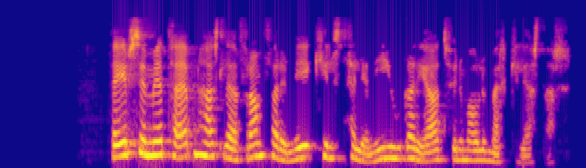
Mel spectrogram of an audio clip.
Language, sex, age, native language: Icelandic, female, 30-39, Icelandic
